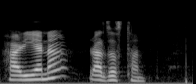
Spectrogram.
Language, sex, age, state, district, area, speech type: Assamese, female, 30-45, Assam, Sivasagar, rural, spontaneous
